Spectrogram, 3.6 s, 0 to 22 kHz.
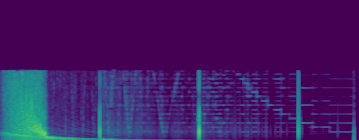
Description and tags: Attack Zound-196
A noise sweep followed by some strange artifacts. A variation on "Attack Zound-193". This sound was created using the Waldorf Attack VSTi within Cubase SX.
